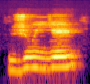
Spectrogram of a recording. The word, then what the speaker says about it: juillet: Juillet, July, the month of July is called Juillet. Double L is silent.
